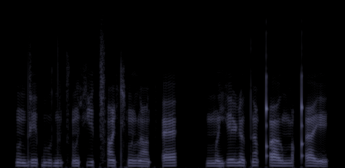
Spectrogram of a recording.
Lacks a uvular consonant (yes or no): no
